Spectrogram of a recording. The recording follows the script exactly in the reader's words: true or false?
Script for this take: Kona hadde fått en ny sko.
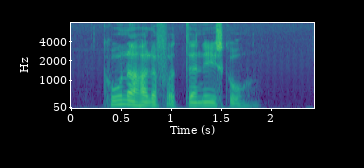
true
